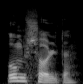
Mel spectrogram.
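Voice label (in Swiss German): "umschalte", Bas Rhin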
